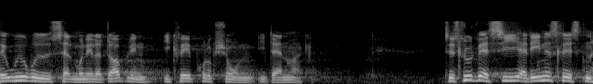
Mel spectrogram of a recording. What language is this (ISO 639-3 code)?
dan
